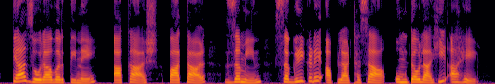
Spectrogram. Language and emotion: Marathi, neutral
